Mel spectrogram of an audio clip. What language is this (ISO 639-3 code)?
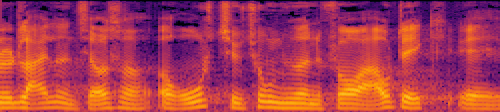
dan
